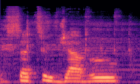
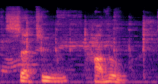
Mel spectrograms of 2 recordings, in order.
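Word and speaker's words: Cetu Javu: Setu Havu, I was told I was saying the name wrong. I used to call it Setu Javu. God told me it was Setu Havu.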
